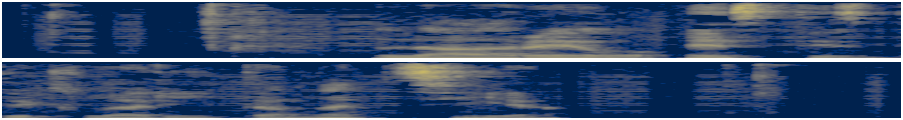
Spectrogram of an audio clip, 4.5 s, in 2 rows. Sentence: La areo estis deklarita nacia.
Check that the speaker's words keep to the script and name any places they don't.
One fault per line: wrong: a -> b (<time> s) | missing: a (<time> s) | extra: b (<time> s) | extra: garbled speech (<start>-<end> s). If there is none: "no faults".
no faults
